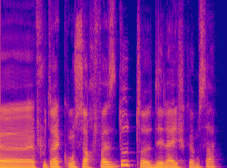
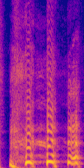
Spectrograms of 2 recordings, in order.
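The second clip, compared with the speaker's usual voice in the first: short, high-pitched burst of giggles; 4 dB louder than usual. Real, not acted. Streamer struggling to answer in English, giggling. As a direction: crack up mid-sentence.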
